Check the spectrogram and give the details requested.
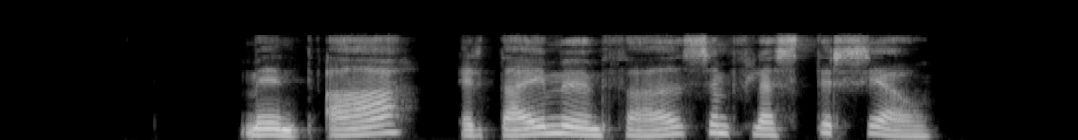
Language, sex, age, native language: Icelandic, female, 40-49, Icelandic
